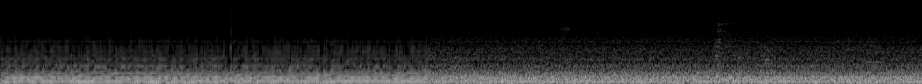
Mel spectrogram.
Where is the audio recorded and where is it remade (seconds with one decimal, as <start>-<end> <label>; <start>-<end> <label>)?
0.0-4.3 remade; 4.3-9.2 recorded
